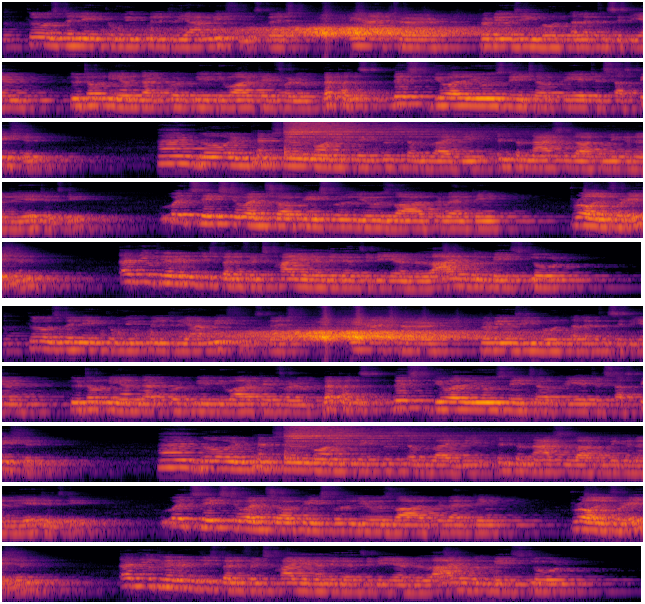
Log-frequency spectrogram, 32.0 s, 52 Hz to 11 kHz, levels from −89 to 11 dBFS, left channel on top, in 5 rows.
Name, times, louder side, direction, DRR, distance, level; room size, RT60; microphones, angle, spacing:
voice 1, 0.3-2.8 3.4-4.3 4.8-6.6 7.1-13.2 14.4-20.0 20.8-24.2 24.9-26.0 26.8-31.3, left 1 dB, 85° left, -4 dB, 2.8 m, -29 dB
sound 1, 1.0-5.8, right 3 dB, 45° right, 0.8 m, -25 dB
sound 2, 15.6-18.4, left 1 dB, 20° left, 0.9 m, -36 dB
20.0 x 7.1 x 5.2 m, 1.2 s
head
